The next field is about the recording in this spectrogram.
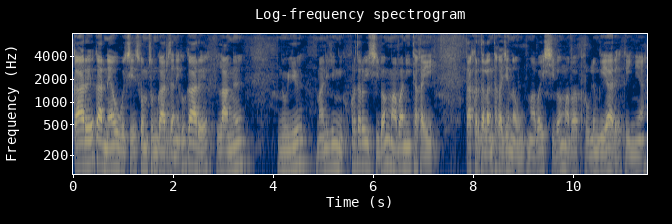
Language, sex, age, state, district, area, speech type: Bodo, male, 30-45, Assam, Kokrajhar, rural, spontaneous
